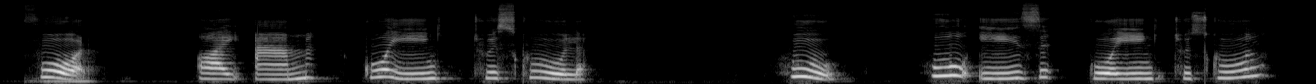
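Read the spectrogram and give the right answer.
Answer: I am (the speaker)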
